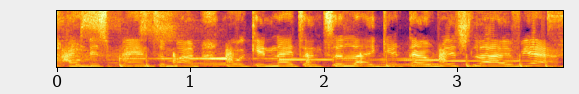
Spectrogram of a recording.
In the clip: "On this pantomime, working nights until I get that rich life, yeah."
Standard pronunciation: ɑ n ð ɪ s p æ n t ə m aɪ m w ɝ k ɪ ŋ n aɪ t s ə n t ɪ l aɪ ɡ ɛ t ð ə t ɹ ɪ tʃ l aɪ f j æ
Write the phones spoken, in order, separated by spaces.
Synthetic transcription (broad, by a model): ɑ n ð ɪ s p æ n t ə m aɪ w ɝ k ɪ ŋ n aɪ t ə n t ɪ l aɪ ɡ ɛ t ð ə t ɹ ɪ tʃ l aɪ f j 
